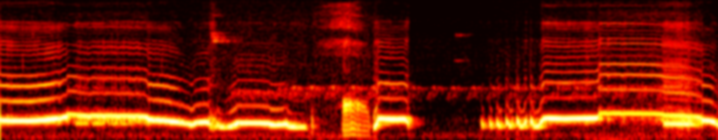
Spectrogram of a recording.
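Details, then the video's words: ['Puter pelung dove kept in Java, Indonesia, voice likened to a crying baby: loud, long, level coos with a wavering, drooping end, broken by rough stuttered notes between phrases.'] "SUARA BURUNG INI SEPERTI ANAK MENANGIS"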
